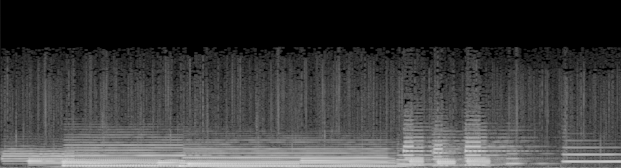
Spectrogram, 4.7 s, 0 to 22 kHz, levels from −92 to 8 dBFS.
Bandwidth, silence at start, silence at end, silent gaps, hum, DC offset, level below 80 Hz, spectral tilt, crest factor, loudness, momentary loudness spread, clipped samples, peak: 14 kHz; 0 s; 0 s; none; none; under 0.1%; -44 dBFS; -4 dB/octave; 14 dB; -13 LUFS; 8 LU; under 0.1%; 0 dBFS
